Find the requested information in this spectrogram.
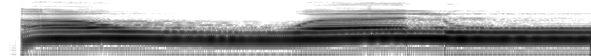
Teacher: Waw tasydid yang tidak didahului tanwin atau nun sukun maka cukup dibaca dengan naber. Naikkan intonasi suara kita tanpa menahannya.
